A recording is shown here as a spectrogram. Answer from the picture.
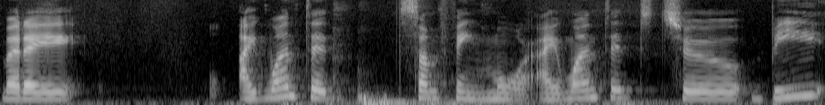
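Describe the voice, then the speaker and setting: In a very clean recording with a silent background, a woman with a Brazilian accent speaks very slowly. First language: Portuguese. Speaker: benefits consultant and parent advocate. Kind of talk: podcast interview.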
